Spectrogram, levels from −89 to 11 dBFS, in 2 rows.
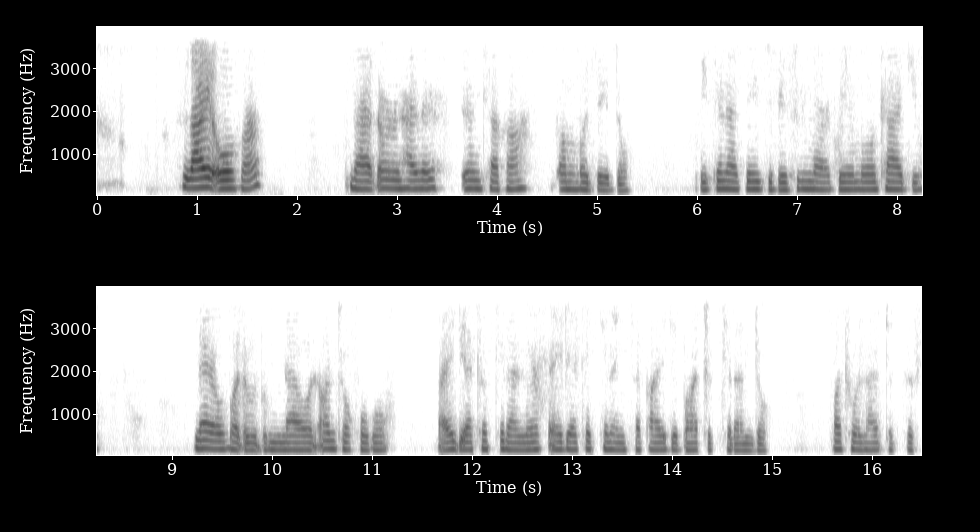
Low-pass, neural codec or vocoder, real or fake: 3.6 kHz; codec, 16 kHz, 1.1 kbps, Voila-Tokenizer; fake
